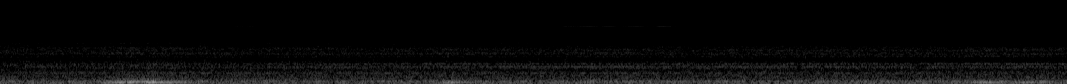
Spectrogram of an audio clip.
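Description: Faint, steady room tone with a low electrical hum and background hiss, broken by a soft low murmur or thump about a second in.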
